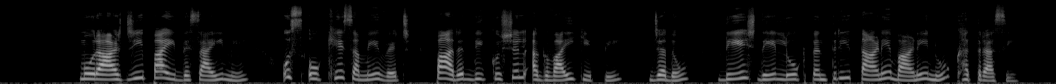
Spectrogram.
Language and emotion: Punjabi, neutral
